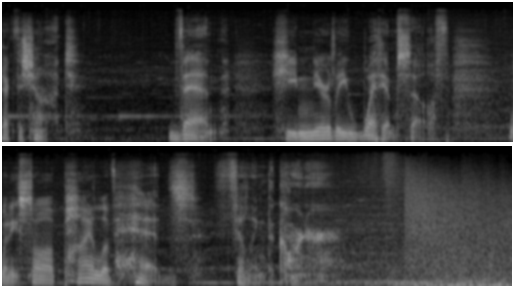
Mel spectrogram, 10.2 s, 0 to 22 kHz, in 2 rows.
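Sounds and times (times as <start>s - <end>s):
speech: 0.0s - 0.8s, 1.6s - 9.2s
loud explosion with heavy deep rumble: 8.9s - 10.2s.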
